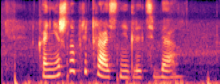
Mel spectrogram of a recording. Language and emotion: Russian, positive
